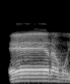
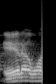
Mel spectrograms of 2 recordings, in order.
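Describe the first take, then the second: First: The vowel is said forcefully with mouth open. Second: The vowel is said plainly with little force. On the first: The speaker calls it right. "힘을 줘서 에라고" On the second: The speaker calls it wrong. "그냥 에라고 하지 마시고"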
